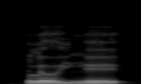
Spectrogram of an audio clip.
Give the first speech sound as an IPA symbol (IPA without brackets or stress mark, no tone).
l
